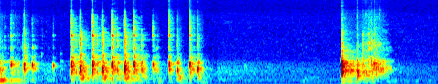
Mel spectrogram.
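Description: Whole almonds poured into the empty plastic bowl of a food processor, clattering in a quick run of small hard knocks for about two seconds, followed by a short burst of noise near the end.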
